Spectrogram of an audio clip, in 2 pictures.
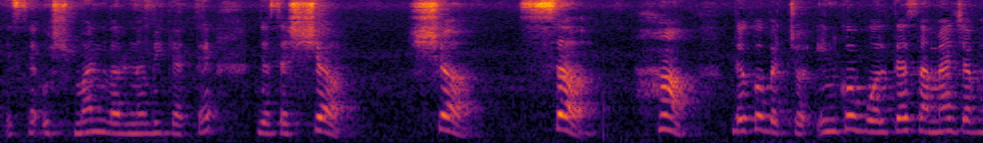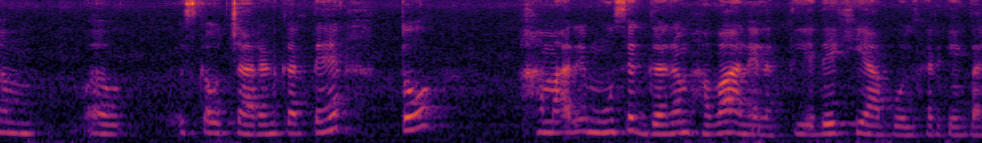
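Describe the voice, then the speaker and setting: Woman, teacher, patient classroom explaining, repeats sounds, fairly high voice, roomy echo. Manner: checks in often with "है ना". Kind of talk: classroom-style grammar lesson to children. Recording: echoey room with faint ambient noise.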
